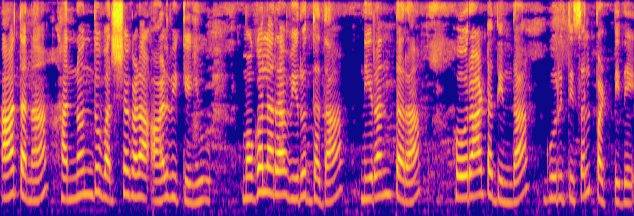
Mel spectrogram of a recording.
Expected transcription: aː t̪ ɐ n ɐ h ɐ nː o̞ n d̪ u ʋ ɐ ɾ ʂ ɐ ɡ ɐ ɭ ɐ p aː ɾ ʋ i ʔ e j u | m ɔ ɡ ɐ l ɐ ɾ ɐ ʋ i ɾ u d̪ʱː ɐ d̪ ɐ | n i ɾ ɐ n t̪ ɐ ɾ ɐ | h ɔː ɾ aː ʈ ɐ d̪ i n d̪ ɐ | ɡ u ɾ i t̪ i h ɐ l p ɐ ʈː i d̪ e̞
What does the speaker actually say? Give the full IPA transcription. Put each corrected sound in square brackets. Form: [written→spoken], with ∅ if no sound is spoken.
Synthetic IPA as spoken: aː t̪ ɐ n ɐ h ɐ nː o̞ n d̪ u ʋ ɐ ɾ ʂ ɐ ɡ ɐ ɭ ɐ [p→ʔ] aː [ɾ→ɭ] ʋ i [ʔ→k] e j u | m ɔ ɡ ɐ l ɐ ɾ ɐ ʋ i ɾ u d̪ʱː ɐ d̪ ɐ | n i ɾ ɐ n t̪ ɐ ɾ ɐ | h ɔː ɾ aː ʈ ɐ d̪ i n d̪ ɐ | ɡ u ɾ i t̪ i [h→s] ɐ l p ɐ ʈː i d̪ e̞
